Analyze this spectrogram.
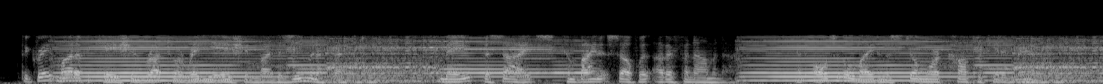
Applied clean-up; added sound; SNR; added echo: none; Bowed string instrument; -2 dB; reverberation time 0.1 s.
